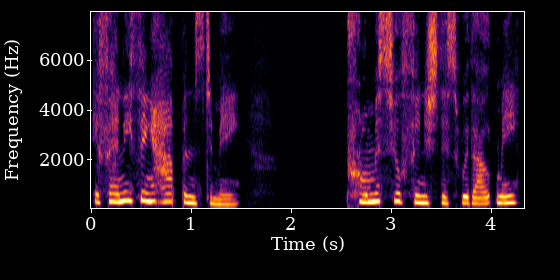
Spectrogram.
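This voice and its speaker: An actress voicing a frank, resolute young sister in a video game, with a blunt and direct manner. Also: female voice, high voice, moderate pace, no room sound, lightly acted. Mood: serious, resolute. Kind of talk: dramatic video game voice acting.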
